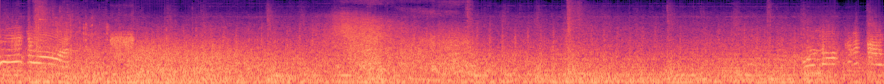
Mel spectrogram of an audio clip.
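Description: A trebuchet hurls a fireball in Rise of the Tomb Raider gameplay, a heavy rumbling whoosh swelling in the middle amid a loud, churning battle roar, with creaking mechanism sounds at the start and end.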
